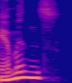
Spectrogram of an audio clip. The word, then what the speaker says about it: almonds: It's ammons. It's not incorrect, though. She made an argument immediately that made me question myself. I was just like, there's an L in it. It's almonds.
